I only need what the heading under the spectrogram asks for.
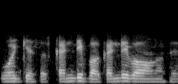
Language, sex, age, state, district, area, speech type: Tamil, male, 30-45, Tamil Nadu, Viluppuram, rural, conversation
